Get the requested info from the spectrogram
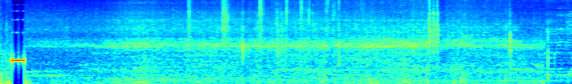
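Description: A short, loud single-tone bleep, then a car engine running steadily with a few light clicks over it.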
